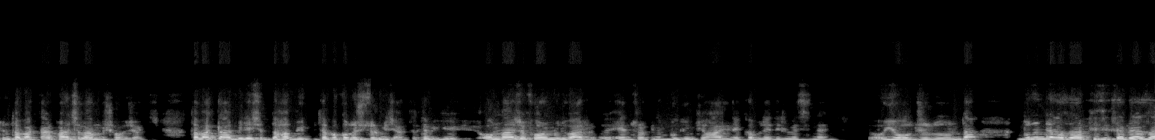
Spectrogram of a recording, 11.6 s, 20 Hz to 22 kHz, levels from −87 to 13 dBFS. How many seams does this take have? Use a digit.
1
